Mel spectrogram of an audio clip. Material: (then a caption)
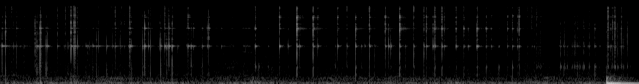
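Crystal glass. A small, hollow, empty cut crystal whiskey tumbler, held in both hands, is tapped and scratched with long nails across its cut pattern. The result is a fast run of crisp, clicky taps and scratchy ticks with a faint bright glassy ring. It ends with a sudden louder low rumble in the last half second.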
